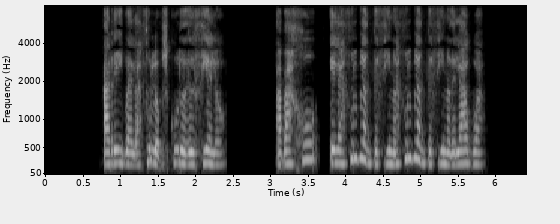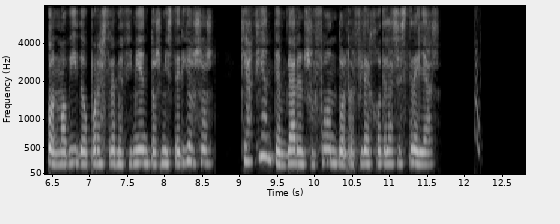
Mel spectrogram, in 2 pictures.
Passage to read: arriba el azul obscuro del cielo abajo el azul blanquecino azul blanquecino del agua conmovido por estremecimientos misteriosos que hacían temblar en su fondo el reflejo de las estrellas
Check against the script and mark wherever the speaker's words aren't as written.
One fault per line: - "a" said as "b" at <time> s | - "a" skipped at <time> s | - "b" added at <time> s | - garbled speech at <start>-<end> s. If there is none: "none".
none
